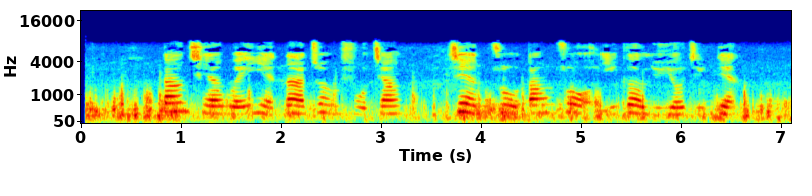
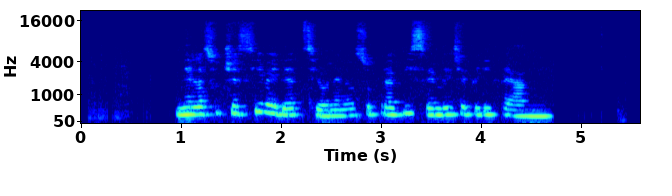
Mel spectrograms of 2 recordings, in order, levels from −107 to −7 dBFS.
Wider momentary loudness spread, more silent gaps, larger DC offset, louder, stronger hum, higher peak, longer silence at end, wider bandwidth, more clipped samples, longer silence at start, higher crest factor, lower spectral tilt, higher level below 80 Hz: about the same, 10 LU vs 9 LU; neither; neither; first, -19 LUFS vs -62 LUFS; neither; first, -2 dBFS vs -46 dBFS; second, 0 s vs 0.9 s; second, 8.4 kHz vs 15.5 kHz; neither; second, 0.05 s vs 0.95 s; about the same, 18 dB vs 16 dB; second, -4.5 dB/octave vs -6 dB/octave; first, -46 dBFS vs under -90 dBFS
